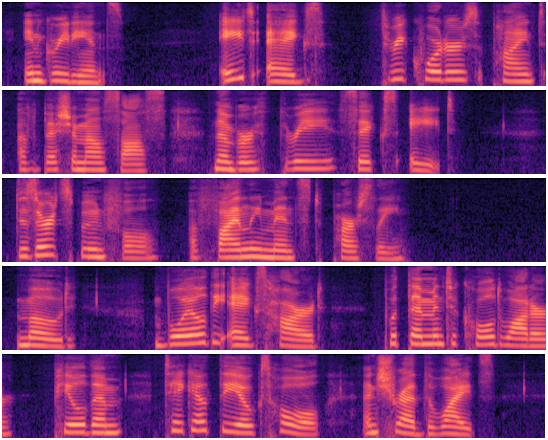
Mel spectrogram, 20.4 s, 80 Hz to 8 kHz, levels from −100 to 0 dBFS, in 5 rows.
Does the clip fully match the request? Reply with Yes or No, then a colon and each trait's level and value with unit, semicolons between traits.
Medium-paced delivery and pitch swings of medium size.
No: slow, 105 wpm; average, 3.0 semitones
